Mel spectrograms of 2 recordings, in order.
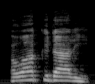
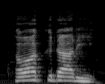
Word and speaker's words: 川下り: Kawakudari. Kawakudari.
